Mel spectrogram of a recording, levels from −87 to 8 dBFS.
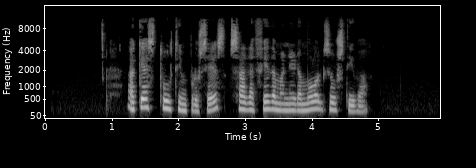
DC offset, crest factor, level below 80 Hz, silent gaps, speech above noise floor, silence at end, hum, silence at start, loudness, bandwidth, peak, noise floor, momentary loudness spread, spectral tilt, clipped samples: under 0.1%; 20 dB; -76 dBFS; none; 49 dB; 1.1 s; none; 0.85 s; -25 LUFS; 11.5 kHz; -8 dBFS; -74 dBFS; 15 LU; -4.5 dB/octave; under 0.1%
